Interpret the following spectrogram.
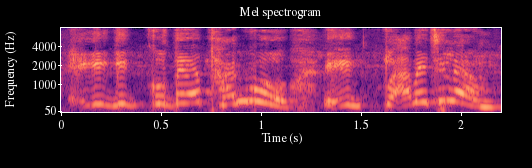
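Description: A man puts on a brash, shifty cartoon villager with an extremely high voice. He blusters crudely and rattles along very fast, on a noisy recording. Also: animated, fairly bright tone. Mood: evasive. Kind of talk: Bengali comedy cartoon dubbing.

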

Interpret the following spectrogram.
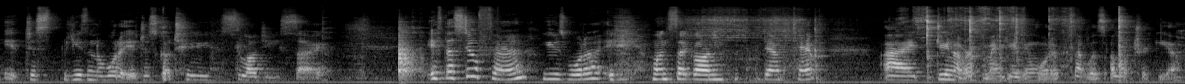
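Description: A woman's voice: fairly high pitch, unhurried, gravelly. A woman talking casually while she bakes at home, chatting and correcting herself as she goes. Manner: chatty, self-correcting, talks while working with hands. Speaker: home cooking vlogger. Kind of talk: casual baking walkthrough. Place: home kitchen, echoey. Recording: echoey kitchen with faint noise.

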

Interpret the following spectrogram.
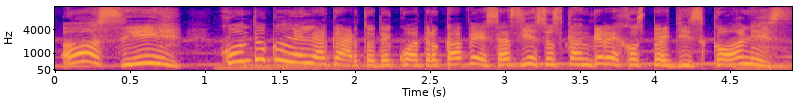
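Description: An actress playing a perky, scheming young girl in a children's cartoon, with an expressive, dramatic delivery. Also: very high voice, normal speed, over music. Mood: coaxing.

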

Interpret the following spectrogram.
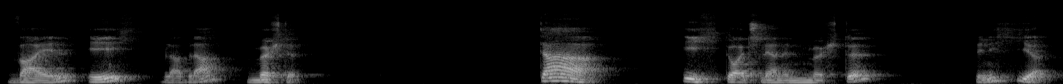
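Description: Slow, gravelly man teaching German. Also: fairly low pitch, reverberant. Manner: slow, deliberate explaining with repeated example sentences. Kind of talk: grammar lesson to camera. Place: indoor room with plants behind. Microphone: camera in front, head and shoulders.

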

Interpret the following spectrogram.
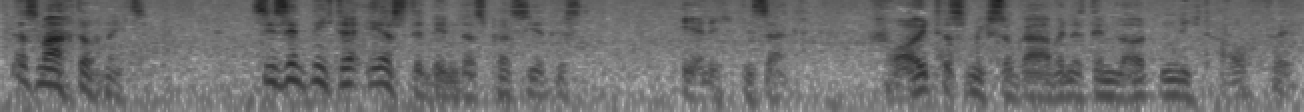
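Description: Blind kiosk vendor, war veteran: gentle, lively range, gravelly edge, noisy outdoor ambience, horror radio play. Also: male voice, on the low side, measured pace. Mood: calm, candid. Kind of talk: audio drama acting.

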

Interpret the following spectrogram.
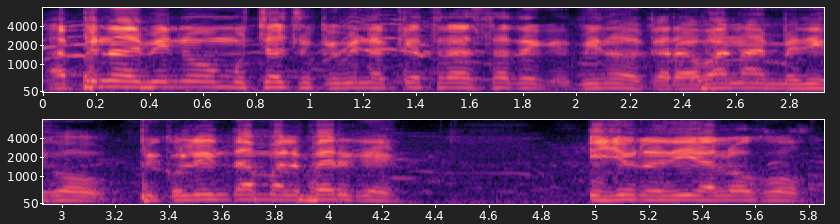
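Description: High-pitched Mexican street clown, male. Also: steady tone, fast, fairly bright tone. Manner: teasing, cheeky. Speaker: street clown comedian hosting a live show. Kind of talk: improvised street comedy, crowd banter. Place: outdoor public park in a city. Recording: outdoor urban noise, crowd around.

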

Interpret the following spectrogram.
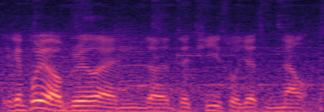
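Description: A relaxed Singaporean man in his thirties, chatting and joking as he hosts a food show at a seaside restaurant. His voice sits in an ordinary middle pitch, and music plays underneath. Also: fast. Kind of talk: casual food vlog chat.

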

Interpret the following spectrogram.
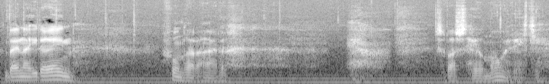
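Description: An actor playing an unhappy, soft-spoken husband on the run in a Dutch radio play, speaking haltingly and often dropping to a near-whisper. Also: male voice, deep voice. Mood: wistful, bitter. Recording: hum and hiss of old radio recording.

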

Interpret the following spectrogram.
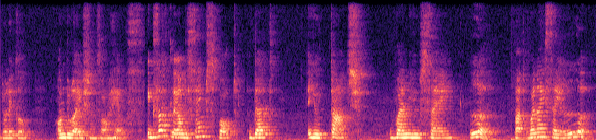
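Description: A woman in her forties whose first language is Czech, teaching pronunciation to camera and demonstrating sounds slowly and reassuringly. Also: medium pitch. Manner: slow, deliberate, reassuring, repeats sounds to demonstrate. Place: indoor room with wooden door and bookshelf. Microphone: fixed camera at mid distance. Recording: roomy echo.

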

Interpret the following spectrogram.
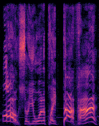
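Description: An actor playing a hot-headed, jealous teenage male werewolf, aggressive and confrontational, in an animated web roleplay. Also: sits high, normal speed, vocal fry, soft background music, full character voice. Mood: angry.

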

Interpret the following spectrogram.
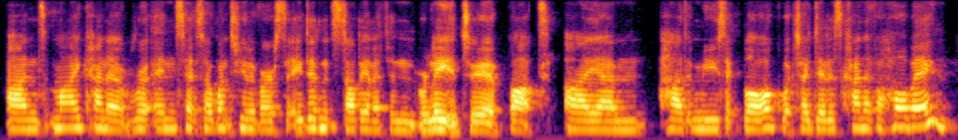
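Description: A woman's voice: fairly low pitch, steady tone, normal speed, hardly any pauses, a bit bright. A woman in her thirties with a Northern Irish accent, speaking fluently and encouragingly as a panelist on a video call. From Northern Ireland. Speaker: radio panelist. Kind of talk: conversational answer on a panel.

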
